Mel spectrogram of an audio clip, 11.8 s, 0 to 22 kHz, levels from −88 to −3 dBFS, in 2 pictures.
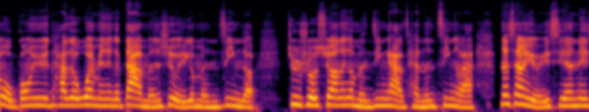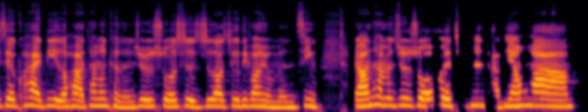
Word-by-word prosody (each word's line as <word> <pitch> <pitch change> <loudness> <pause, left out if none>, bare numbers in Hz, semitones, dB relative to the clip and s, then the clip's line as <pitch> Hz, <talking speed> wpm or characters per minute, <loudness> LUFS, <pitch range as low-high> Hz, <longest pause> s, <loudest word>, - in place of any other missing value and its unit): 我 230 - 0
公 255 +4 -2
寓 260 -1 -1
它 260 +1 -1
在 260 - +1
外 270 +2 +1
面 250 -1 -2
那 245 - -3
个 240 - -2
大 260 0 +5
门 215 -1 -1
是 245 +4 -3
有 235 - +1
一 200 - -1
个 220 - -1
门 205 -2 -1
禁 235 +3 -3
的， 200 -3 -1 0.3
就 300 - -3
是 285 - +1
说 270 -1 +3
需 285 - -3
要 270 - +3
那 - - -1
个 265 - -2
门 220 -4 0
禁 250 +2 -2
卡 230 -5 +2
才 215 +2 -4
能 210 +2 -1
进 250 +3 -5
来。 195 -1 -1 0.3
那 310 0 +1
像 305 -3 +5
有 220 -4 +1
一 205 +3 0
些 245 +2 -1
那 245 0 0
些 245 -1 0
快 255 +1 +1
递 235 +1 -2
的 220 0 +1
话， 225 -1 +2
他 250 +4 -4
们 245 0 -1
可 230 -1 -3
能 190 -1 -3
就 230 +3 -2
是 230 - +1
说 225 -1 -1
是 220 -1 -1
知 210 +4 -4
道 230 -1 +2
这 230 +3 -7
个 230 - 0
地 230 - -2
方 230 0 0
有 210 - -1
门 195 0 -1
禁， 220 +2 -3 0.3
然 225 0 +5
后 230 - +6
他 275 0 0
们 260 -1 -2
就 255 +2 -4
是 255 - -1
说 245 0 +1
会 260 -3 +4
提 220 - -9 0.2
前 250 - 0
打 205 -3 -8
电 235 0 +3
话 250 0 +2
啊。 230 -1 +4
235 Hz, 375 characters per minute, -21 LUFS, 220-255 Hz, 0.3 s, 后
